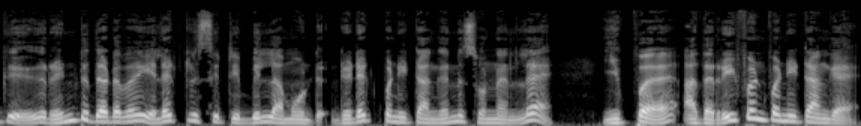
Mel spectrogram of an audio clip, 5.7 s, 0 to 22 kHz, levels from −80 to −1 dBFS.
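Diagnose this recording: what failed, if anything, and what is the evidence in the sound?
Nothing failed: the speech carries no audible defect traceable to any stage of the chain.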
